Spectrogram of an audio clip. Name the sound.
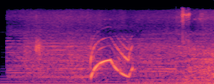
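police car siren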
